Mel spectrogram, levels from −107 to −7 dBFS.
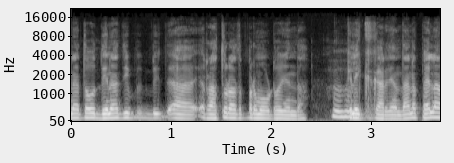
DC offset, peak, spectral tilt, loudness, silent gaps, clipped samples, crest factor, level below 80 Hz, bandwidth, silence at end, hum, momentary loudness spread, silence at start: under 0.1%; -8 dBFS; -7.5 dB/octave; -26 LUFS; none; under 0.1%; 16 dB; -56 dBFS; 14 kHz; 0 s; none; 6 LU; 0 s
